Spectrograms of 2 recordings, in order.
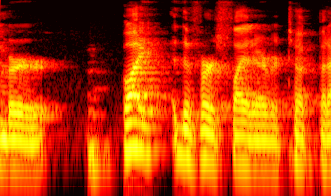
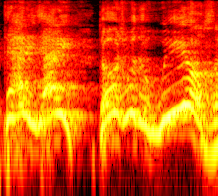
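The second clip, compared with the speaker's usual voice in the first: put-on much higher, louder little-kid voice; excited kid; 6 dB louder than usual. Kid on a plane tells his dad about the turn, excited and very high. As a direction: squeal it like a thrilled child.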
